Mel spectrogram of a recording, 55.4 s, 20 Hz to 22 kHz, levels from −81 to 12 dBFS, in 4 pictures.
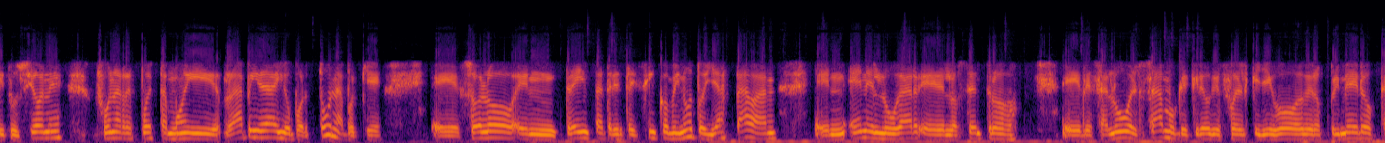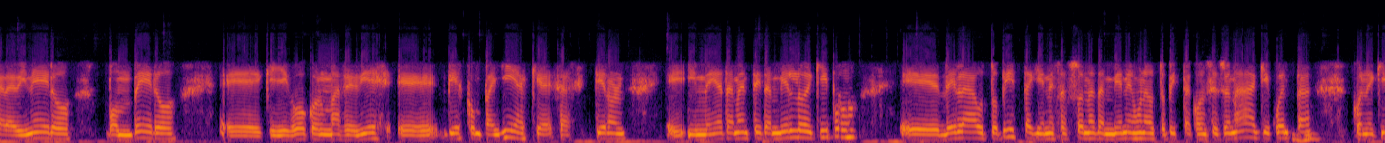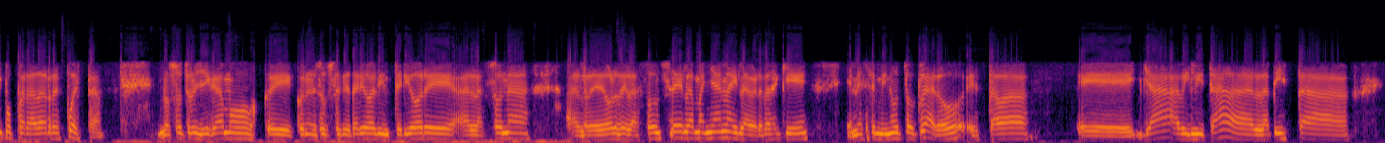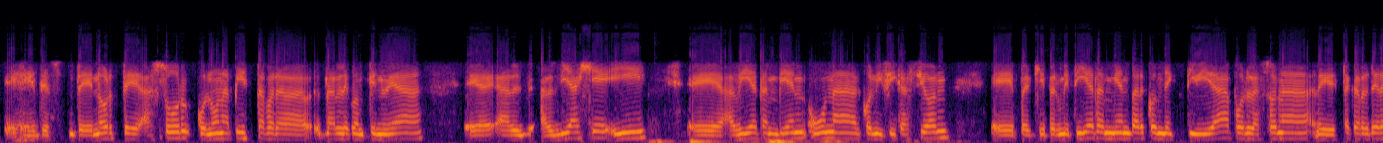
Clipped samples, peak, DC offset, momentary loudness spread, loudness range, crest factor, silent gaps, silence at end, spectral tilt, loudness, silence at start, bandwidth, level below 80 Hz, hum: under 0.1%; -4 dBFS; under 0.1%; 5 LU; 2 LU; 12 dB; none; 0 s; -6.5 dB/octave; -16 LUFS; 0 s; 9.6 kHz; -36 dBFS; none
